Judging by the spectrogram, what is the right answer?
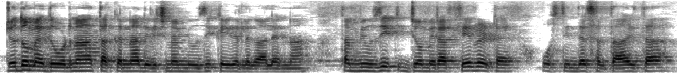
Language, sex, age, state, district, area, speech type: Punjabi, male, 30-45, Punjab, Fazilka, urban, spontaneous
